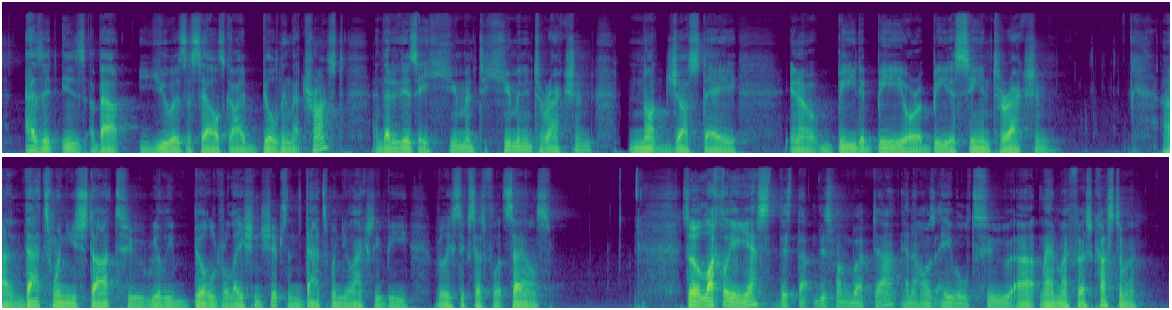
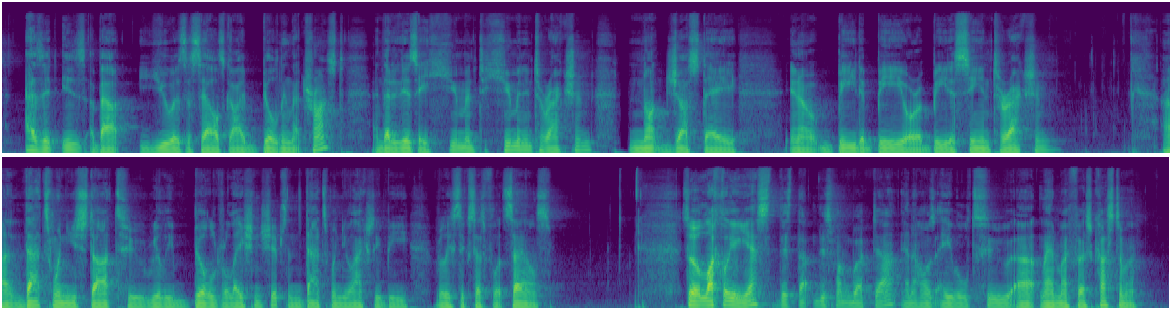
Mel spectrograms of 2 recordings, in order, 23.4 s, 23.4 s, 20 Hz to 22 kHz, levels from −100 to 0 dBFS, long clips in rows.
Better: neither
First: none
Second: none

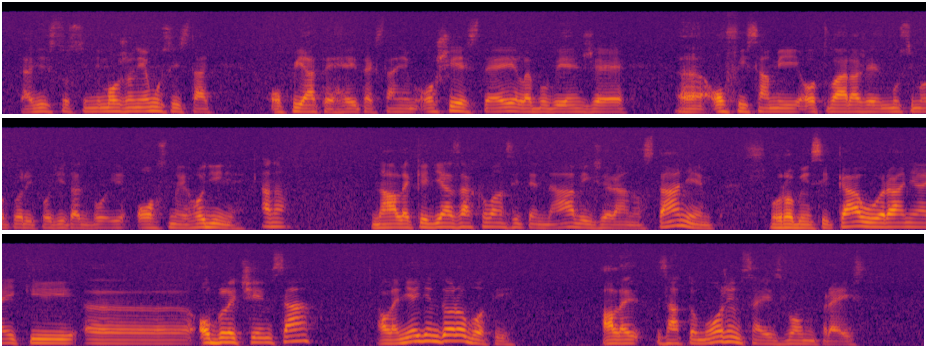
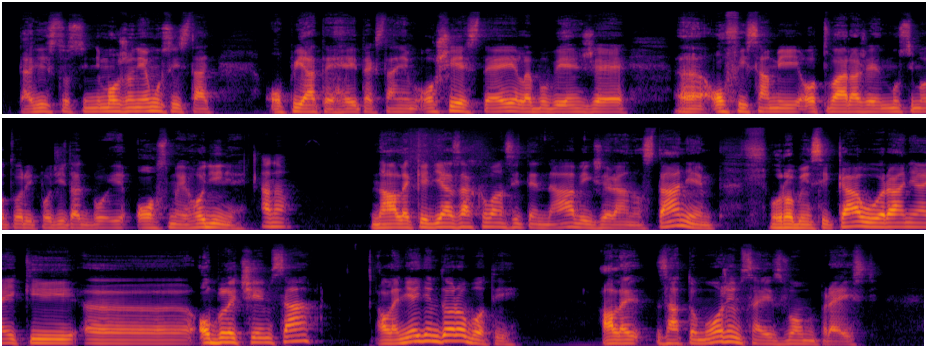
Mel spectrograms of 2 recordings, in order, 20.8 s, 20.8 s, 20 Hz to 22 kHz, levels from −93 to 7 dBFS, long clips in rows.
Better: second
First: hiss; noticeable; throughout; 15 dB below the speech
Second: none

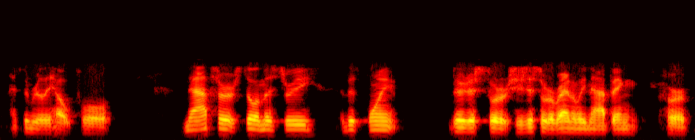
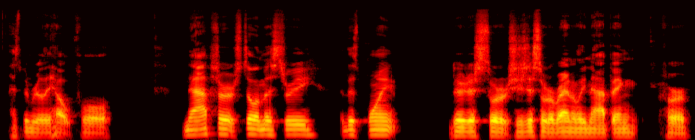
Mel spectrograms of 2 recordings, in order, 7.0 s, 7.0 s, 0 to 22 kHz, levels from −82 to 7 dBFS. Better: second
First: phone-call audio; nothing above 3.5 kHz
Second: none

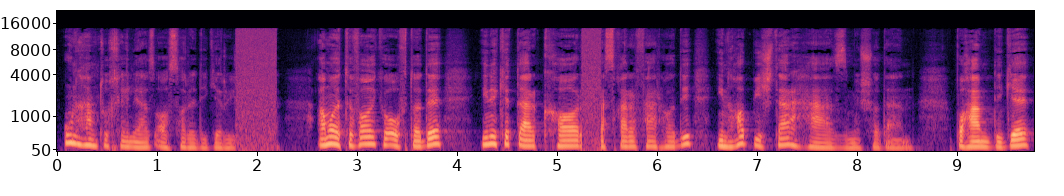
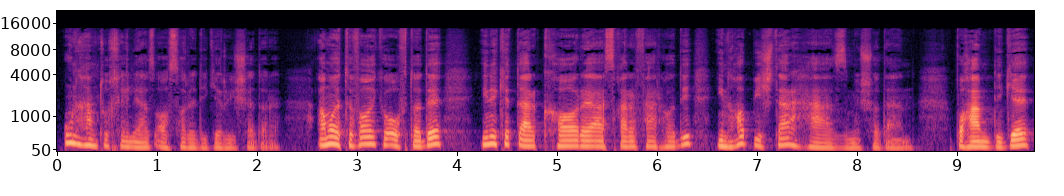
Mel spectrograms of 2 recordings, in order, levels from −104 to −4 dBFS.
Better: second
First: audio cutting out; filled with static; at 2 s and at 5 s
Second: none

